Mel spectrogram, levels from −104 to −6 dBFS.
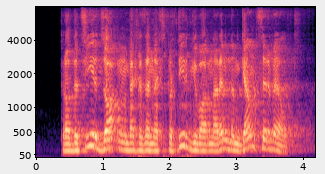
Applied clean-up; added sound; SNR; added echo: neural separator model SepFormer DNS4.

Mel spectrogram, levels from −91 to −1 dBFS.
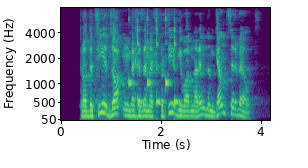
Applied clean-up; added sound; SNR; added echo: classical method WPE with log-MMSE.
